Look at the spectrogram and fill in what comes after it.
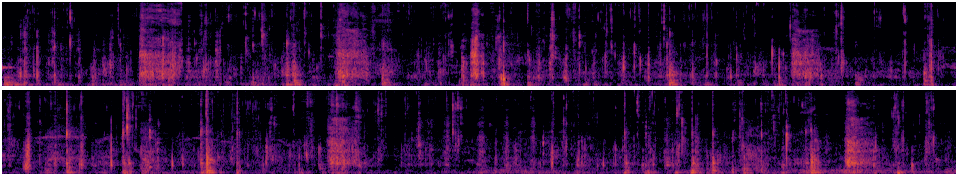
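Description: Close-miked eating by two people: chewing and mouth sounds of rice with brinjal fry, with fingers scraping and mixing rice on steel plates, in many short irregular clicks.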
